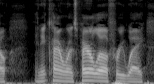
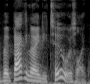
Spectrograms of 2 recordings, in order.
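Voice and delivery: plain reading voice

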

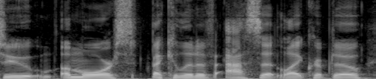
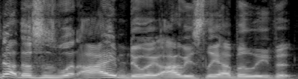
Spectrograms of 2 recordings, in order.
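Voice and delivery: crypto bro voice; 7 semitones higher than usual. Retold or imitated. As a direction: play the smug crypto hype guy. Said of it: "That's my crypto bro voice".

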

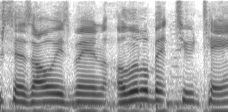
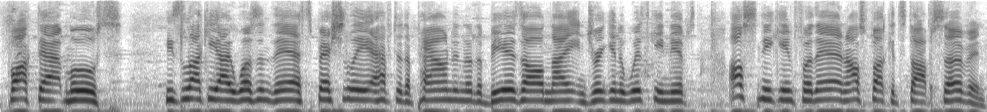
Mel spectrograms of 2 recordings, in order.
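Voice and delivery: put-on heavy Boston accent, higher pitched; 5 semitones higher than usual. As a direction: drunk Red Sox fan, Boston accent. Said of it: "try it in a Boston accent".

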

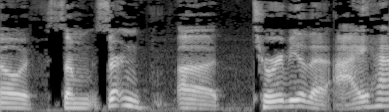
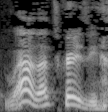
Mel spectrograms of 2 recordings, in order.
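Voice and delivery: laughing; 10 semitones higher than usual. Real, not acted. Reacts to casting news.

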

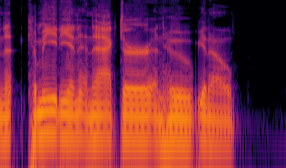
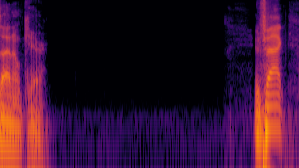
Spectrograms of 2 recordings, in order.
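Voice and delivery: ordinary talk

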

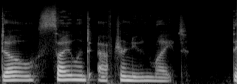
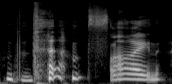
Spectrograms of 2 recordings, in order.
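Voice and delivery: higher-pitched, laughing disbelief; helpless derisive laughter; 4 semitones higher than usual. A narrator's reading. Mister Ee holding himself up by his desk, helpless laughter. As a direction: squeeze the words out through laughter. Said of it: "let his laughter jerk out".

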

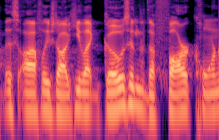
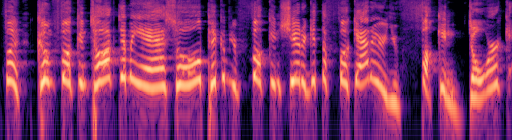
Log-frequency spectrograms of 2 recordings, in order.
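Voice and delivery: high-pitched, loud mock tirade; imitated angry yelling; 4 dB louder than usual. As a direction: imitate a belligerent stranger yelling. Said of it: "he was yelling at me".

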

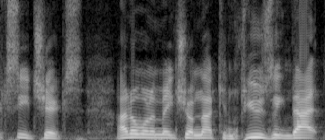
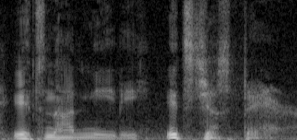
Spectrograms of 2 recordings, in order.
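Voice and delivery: whispered; 12 semitones lower, 9 dB quieter, slower than usual. Real, not acted. Quiet final point.

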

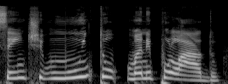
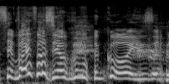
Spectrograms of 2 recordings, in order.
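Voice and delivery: laughing question; 3 semitones higher than usual. Retold or imitated. Retelling reply to daughter, laughing.

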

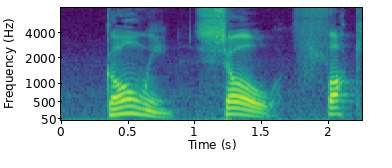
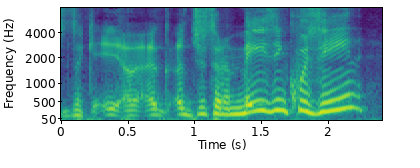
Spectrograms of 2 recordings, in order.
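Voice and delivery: ordinary talk, nothing marked

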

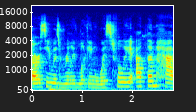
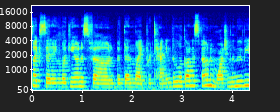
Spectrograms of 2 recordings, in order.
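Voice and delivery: normal talking voice

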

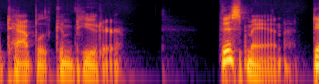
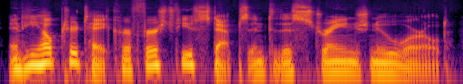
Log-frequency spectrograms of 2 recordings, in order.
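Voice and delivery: ordinary delivery

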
